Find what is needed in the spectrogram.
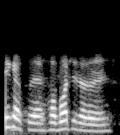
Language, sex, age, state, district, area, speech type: Assamese, female, 30-45, Assam, Sivasagar, rural, conversation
